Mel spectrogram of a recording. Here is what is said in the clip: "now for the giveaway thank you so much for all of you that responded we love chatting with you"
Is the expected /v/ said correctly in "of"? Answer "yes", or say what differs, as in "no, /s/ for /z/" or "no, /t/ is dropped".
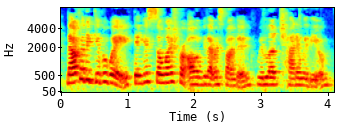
yes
